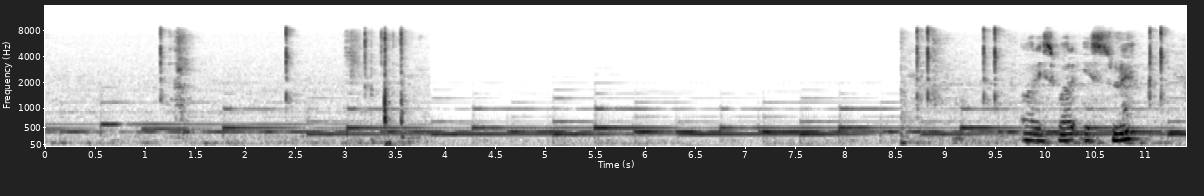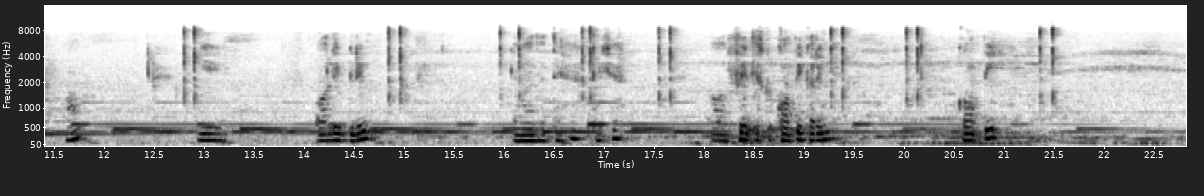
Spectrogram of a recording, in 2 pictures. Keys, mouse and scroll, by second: 7.2 ctrl+space, 8.4-12.5 drag, 12.5 ctrl+space, 12.7 click, 18.9 click, 20.1 right click, 20.9 click.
